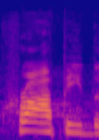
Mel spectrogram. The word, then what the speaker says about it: crappie: It's pronounced crappie because it ends with an I-E and not a Y.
